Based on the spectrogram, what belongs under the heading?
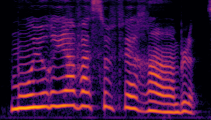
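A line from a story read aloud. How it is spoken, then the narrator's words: Mother exclaiming. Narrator (French): s'écria sa mère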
